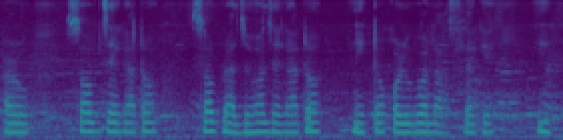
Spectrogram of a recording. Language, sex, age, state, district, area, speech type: Assamese, female, 30-45, Assam, Dibrugarh, rural, spontaneous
